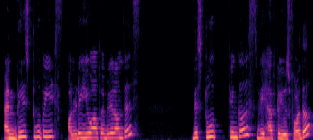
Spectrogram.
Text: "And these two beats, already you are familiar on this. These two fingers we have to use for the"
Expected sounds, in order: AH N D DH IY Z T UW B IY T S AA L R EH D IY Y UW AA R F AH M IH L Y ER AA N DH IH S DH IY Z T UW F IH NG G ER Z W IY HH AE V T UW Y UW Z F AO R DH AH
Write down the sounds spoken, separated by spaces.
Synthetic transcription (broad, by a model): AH N D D IY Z T UW B IY T S AA L R EH D IY Y UW AA R F AH M IH L Y ER AA N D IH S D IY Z T UW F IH NG G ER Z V IY HH AE V T UW Y UW Z F AO R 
